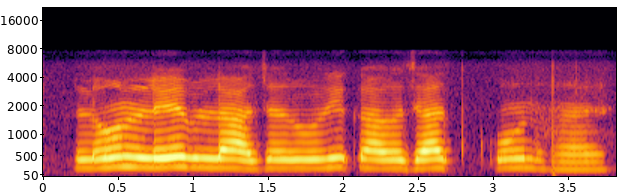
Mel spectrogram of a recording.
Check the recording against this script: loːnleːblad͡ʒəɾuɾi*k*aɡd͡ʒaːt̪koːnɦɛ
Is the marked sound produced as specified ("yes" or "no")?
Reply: yes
